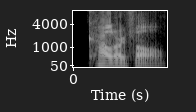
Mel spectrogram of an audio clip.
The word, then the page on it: colourful: American English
